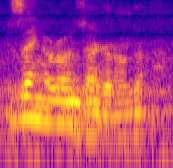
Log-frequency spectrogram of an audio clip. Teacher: when the S is the first letter, it sounds more like an English Z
